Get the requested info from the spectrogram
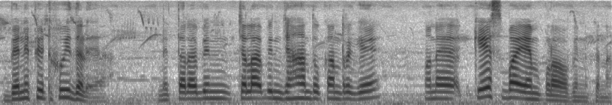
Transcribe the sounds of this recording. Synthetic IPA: bɛnɛpʰiʈhujd̪aɽɛʔa | nɛt̪aɾabint͡ʃalaʔbind͡ʒaɦãd̪ɔkanɾɛɡɛ | ɔnɛkɛsbajɛmpaɽawabinkana

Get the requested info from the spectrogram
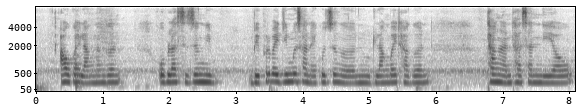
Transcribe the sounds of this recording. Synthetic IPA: awɡajlaŋnaŋɡɯn | ɔplasɯzɯŋni | bepʰɯɾbajdimɯsanajkʰozɯŋɯnutlaŋbajtʰaɡɯn | tʰaŋnantʰasandijaw

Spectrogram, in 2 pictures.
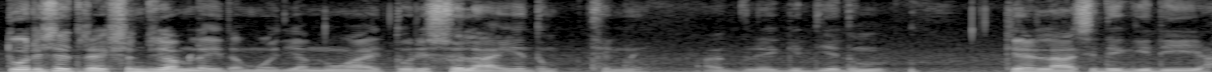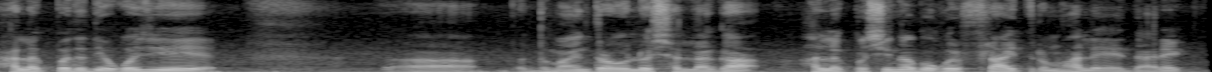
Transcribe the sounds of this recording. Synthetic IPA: toɾis̬itɾek̚sɐnsujamlɐjdɐmojdijamnuŋajtoɾisulaeɐdumtʰeŋni | ɐ̰duɾɐɡidiɐdum | keɾlasidɐɡidihalːɐk̚pɐdɐdiɐkʰojze | dumajntɾawɐlojsɐlːɐɡɐ | halɐk̚pɐsinɐbɐɐkʰojpʰlajtɾumɦalɐedaɾek̚

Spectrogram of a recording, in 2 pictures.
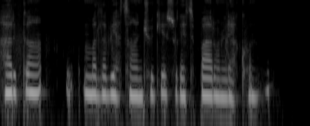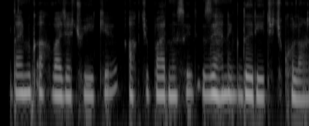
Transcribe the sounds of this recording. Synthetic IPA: hɐɾkãː | mɐt̪lɐbjɐhsaːnt͡ʃʰukʲesuɡɐt͡sʰi̥paːɾunlʲɐhkʰun | d̪aːjmikɐkʰʋaːd͡ʒaːt͡ʃʰujikeɐkʰt͡ʃʰipaːɾnɨsɨt̪zɐɦnikd̪ɐɾiːt͡ʃʰi̥t͡ʃʰi̥kʰulaːn

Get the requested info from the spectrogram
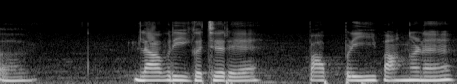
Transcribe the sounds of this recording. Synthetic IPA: laːʋɾiɡɐt͡ʃɐɾe | paːpːɐɽiʋaːŋɡɐɳɐ

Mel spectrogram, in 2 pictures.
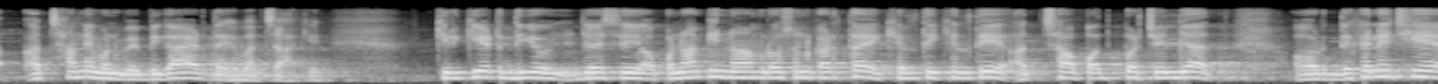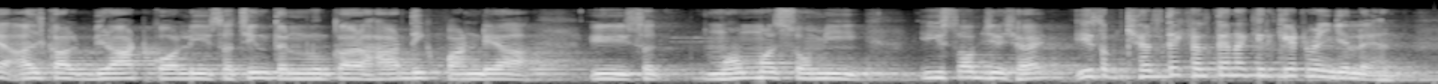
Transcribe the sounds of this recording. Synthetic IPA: ətːʃʰanɛbənbebiɡajəɾd̪eɦbətːʃa̰ke | kɾikeʈd̪ijod͡ʒɛɪseəpnabʱinamɾosənkəɾt̪əkʰelt̪ekʰelt̪eʔə̰tːʃʰapəd̪pəɾt͡ʃəld͡ʒaet̪ | ɔːɾd̪ekʰnet͡ʃʰijeaːd͡ʒkalbiɾaʈʰkɔlisət͡ʃint̪enlulkəɾɦaɾd̪ʱikpãɳɖja | is | məɦəmːəd̪somiisəbd͡ʒet͡ʃʰɛisəbkʰelt̪ekʰelt̪enakɾikeʈmeɡeleɦən

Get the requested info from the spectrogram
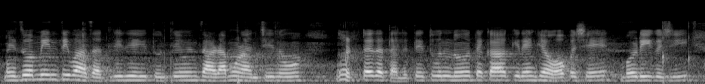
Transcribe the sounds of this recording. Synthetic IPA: maɡid͡zomint̪iʋad͡zat̪lid̪eit̪unt̪liənd͡zaɽamuɭãɲt͡ɕino | ɡʱəʈʈəd͡zat̪alet̪et̪unːut̪ekakiɾẽkʰeʋapəɕẽbʱəɽikəɕiː

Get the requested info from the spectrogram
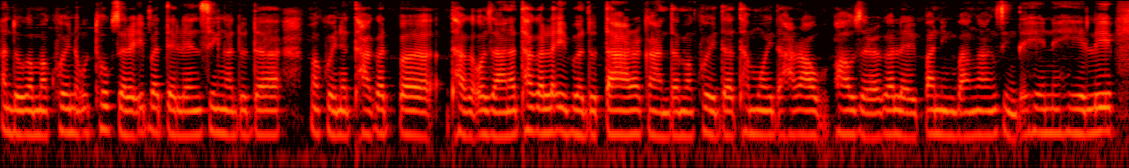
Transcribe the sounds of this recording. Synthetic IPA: ɐduɡɐmɐkʰojnɐutʰok̚z̥ɐɾɐkibɐtelensiŋɐdudɐmɐkʰojnɐtʰaɡɐt̚pɐtʰaɡozanɐtʰaɡɐt̚lɐibɐdutaɾɐkandɐmɐkʰojdɐtʰɐmojdɐɦɐɾawbɐpʰawzɐɾɐɡɐlɐjɾɐk̚paniŋbɐŋaŋsiŋdɐɦenɐɦeli

